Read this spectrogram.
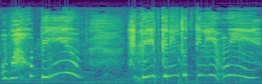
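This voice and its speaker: Coy young Filipina girlfriend, Bisaya accent, high pitch, bright tone, evasive, radio drama. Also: slow, heavily acted. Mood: excited, delighted. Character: coy, evasive young girlfriend keeping her romance secret.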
